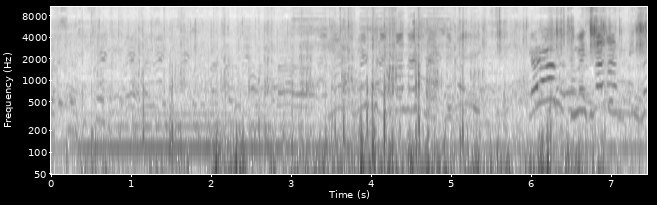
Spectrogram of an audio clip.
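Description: Horse hooves clip-clop steadily and close by during a riding session, with occasional snorts and a brief whinny, while people talk over the rhythmic footfalls.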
